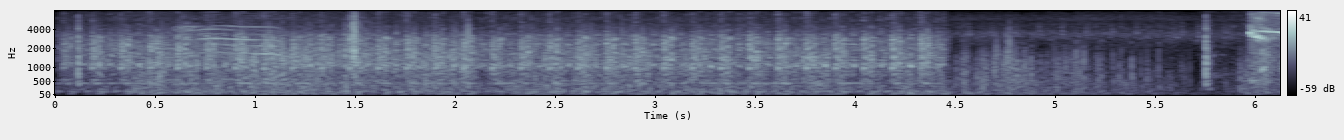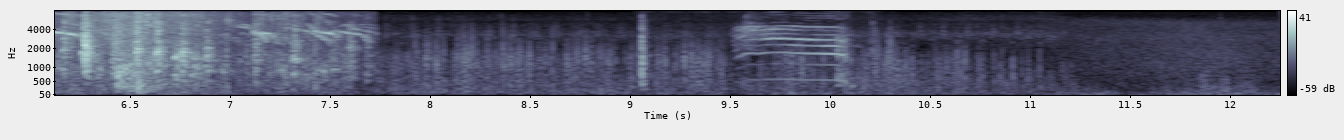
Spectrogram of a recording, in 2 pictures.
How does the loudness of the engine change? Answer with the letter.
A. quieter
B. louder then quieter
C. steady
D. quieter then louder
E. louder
C.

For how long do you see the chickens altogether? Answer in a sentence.
You can hear the chickens for 2 seconds altogether.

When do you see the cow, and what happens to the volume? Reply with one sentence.
The cow can't be heard in this clip.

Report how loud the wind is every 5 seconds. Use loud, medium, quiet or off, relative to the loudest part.
loud, medium, medium.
